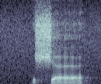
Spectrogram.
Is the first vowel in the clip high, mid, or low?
low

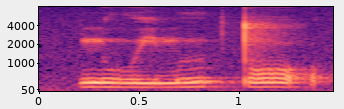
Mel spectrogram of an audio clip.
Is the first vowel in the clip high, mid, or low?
high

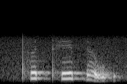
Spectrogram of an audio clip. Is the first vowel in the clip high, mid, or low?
mid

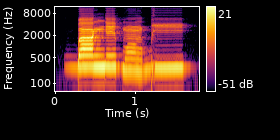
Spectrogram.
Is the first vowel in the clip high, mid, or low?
low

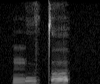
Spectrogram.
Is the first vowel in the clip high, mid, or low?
high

